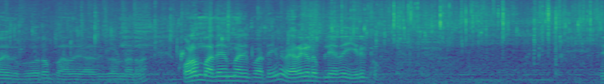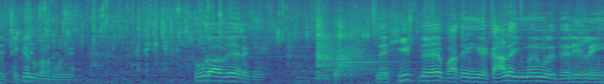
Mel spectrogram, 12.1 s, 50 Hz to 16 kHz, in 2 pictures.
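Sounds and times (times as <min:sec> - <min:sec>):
steady low hum and hiss: 0:00.0 - 0:12.0.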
